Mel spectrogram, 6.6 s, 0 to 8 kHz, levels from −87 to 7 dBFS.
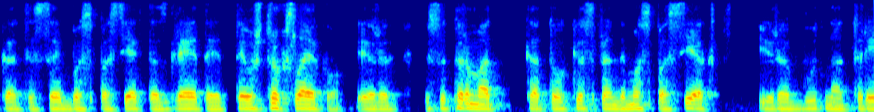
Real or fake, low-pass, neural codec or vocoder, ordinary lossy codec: real; 7.2 kHz; none; Opus, 24 kbps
